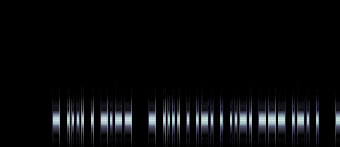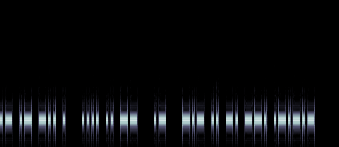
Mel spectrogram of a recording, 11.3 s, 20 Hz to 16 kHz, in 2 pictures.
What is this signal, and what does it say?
Morse code, heard as a keyed tone, about 30 wpm, 700 Hz. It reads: THEY THEREFORE MADE HIM A KING.
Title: Sentences from Top 1000 Words - Review Part 5 - 30wpm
